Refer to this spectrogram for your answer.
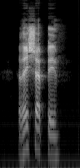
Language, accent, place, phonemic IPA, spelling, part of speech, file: French, France, Lyon, /ʁe.ʃa.pe/, réchapper, verb, LL-Q150 (fra)-réchapper.wav
- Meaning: to come through (survive something perilous)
